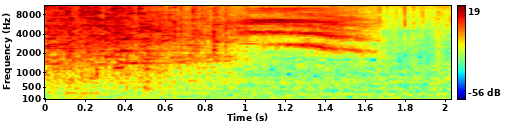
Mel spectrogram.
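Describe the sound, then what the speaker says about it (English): A glass panel shatters when shot in the video game The Fall, a loud burst of breaking glass that fades into a ringing, tinkling decay. "And here we have a glass panel that we can shoot."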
